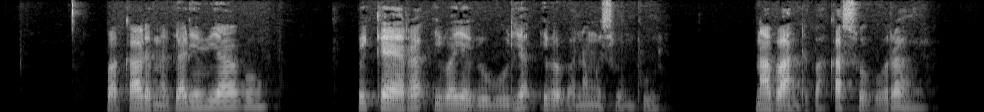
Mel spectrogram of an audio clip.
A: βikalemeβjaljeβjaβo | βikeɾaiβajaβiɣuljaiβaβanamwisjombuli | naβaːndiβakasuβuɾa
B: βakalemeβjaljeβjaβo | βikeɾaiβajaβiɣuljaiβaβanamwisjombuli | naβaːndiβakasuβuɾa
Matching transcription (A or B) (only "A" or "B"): B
